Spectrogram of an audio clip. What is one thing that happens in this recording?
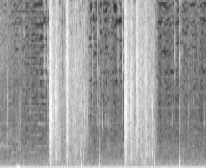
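Dirt crunches in short bursts as blocks are dug out.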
